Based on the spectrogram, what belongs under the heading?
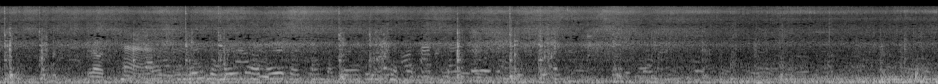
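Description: Food frying and sizzling with a steady hiss, broken by occasional sharp clicks.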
